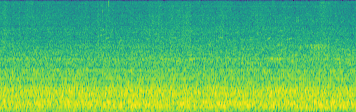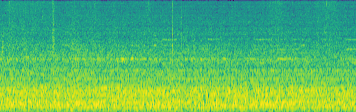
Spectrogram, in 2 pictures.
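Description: Steady hum inside a car's cabin as it sits idling in stopped traffic: engine and road-cabin noise with no sudden events.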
